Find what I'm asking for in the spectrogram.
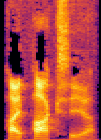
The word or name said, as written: hypoxia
